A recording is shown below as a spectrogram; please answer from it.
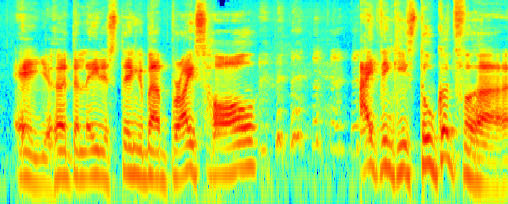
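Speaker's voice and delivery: low, laughing paparazzi dude impression.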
